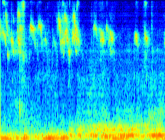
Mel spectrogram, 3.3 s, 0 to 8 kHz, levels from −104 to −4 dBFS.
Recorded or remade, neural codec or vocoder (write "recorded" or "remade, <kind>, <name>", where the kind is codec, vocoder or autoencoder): remade, codec, HILCodec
